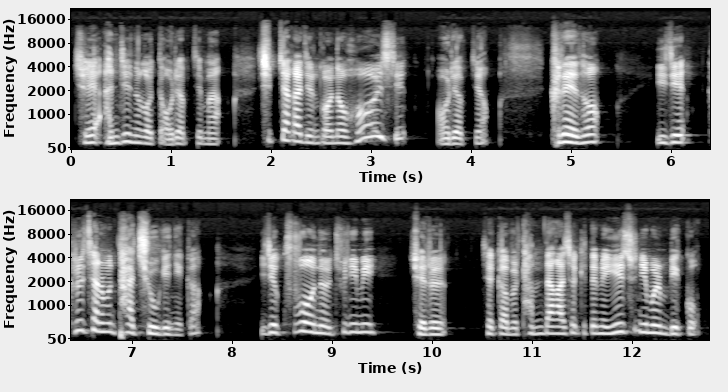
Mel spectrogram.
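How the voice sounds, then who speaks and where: A woman's voice: mid-range voice, lively intonation, normal speed, a little mellow, dry recording. A woman pastor giving an early-morning devotional sermon, earnest and emphatic, acting out quarrels in quoted voices.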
